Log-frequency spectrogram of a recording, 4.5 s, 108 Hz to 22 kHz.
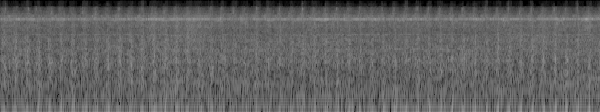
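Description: A Chinook twin-rotor helicopter in Microsoft Flight Simulator 2024 on PS5 Pro drones steadily with a deep, rapid rhythmic rotor thump under a constant engine whine, heard close and alone without talking.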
